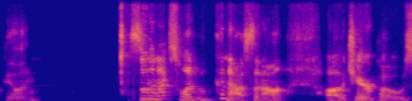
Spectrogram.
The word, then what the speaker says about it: Utkatasana: So the next one, Utkatasana, chair pose, and technically that A is silent for my purists out there for Sanskrit.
